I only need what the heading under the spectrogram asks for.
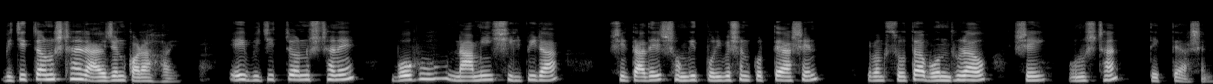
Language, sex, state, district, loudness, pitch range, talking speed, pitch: Bengali, female, West Bengal, Paschim Medinipur, -17 LUFS, 185-220 Hz, 125 wpm, 200 Hz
